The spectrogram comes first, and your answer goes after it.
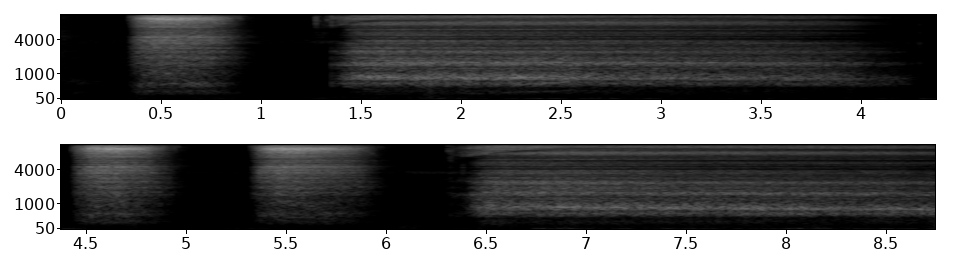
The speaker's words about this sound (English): We do this thing called a double inhale and a longer exhale, okay? So a double inhale and a longer exhale.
